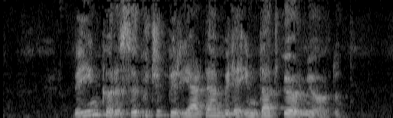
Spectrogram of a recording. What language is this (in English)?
Turkish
